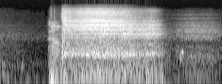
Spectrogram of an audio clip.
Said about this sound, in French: je voulais faire cette, euh, la respiration.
